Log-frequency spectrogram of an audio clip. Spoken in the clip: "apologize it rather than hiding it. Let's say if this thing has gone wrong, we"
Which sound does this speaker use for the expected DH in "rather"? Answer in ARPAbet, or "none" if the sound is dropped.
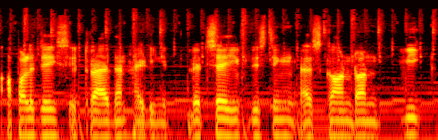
none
